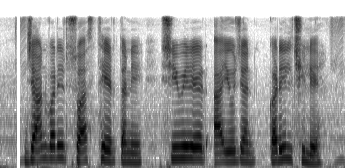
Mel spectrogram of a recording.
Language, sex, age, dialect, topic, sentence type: Magahi, male, 25-30, Northeastern/Surjapuri, agriculture, statement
